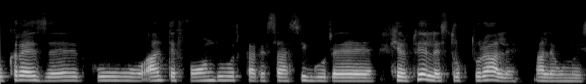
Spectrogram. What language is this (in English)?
Romanian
